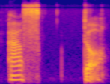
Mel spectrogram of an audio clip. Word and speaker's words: asked: about you ask duh you won't hear the k ask duh so i put that little mark there after the k to remind you to hold the sound and not release the air ask if it's continuous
